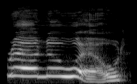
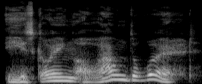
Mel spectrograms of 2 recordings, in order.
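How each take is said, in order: First: High, slow, loud astonished cry. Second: Said in the usual way. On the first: Acted. Detective cries out in disbelief at the valet's news. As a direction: stretch it out in disbelief. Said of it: "cried Fix".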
